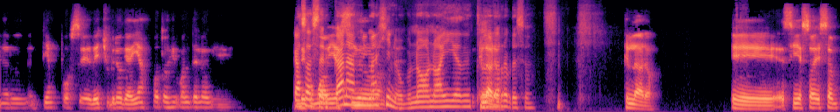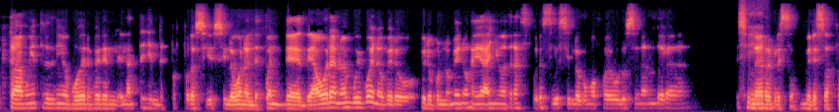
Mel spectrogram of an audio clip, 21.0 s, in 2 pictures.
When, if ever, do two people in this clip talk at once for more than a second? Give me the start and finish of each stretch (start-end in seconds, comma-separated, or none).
3.7-5.1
